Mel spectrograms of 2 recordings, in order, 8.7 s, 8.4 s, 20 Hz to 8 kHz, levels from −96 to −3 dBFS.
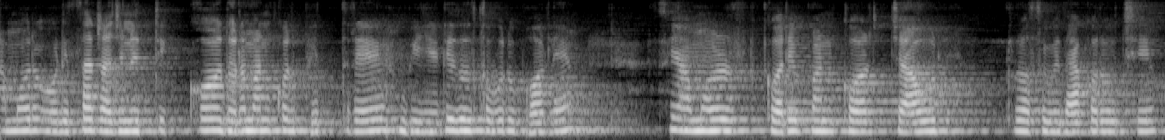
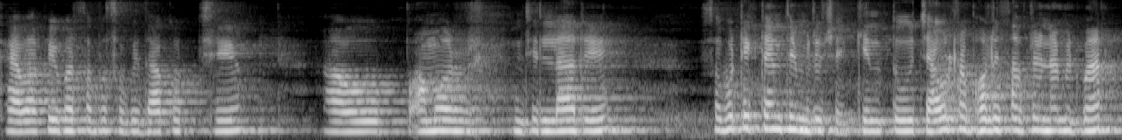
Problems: none marked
